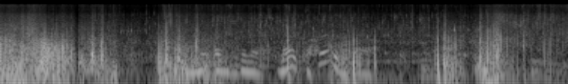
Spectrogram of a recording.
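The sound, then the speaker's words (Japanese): Rushing water from an overflowing, flooded river roars steadily in the background, mixed with gusty wind buffeting the microphone, while a man talks over the noise. “水がね川が溢れてね早くこの作業をしたいんだけど溢れてたら何にもできねえや”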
